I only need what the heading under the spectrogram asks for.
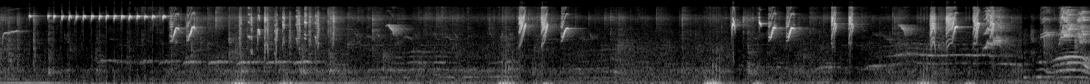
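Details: Konin bird delivering imitations of cricket, brem and other birds for tutoring songbirds: opens with a steady, very high cricket-like trill, then scattered sharp chips and whistled notes.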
